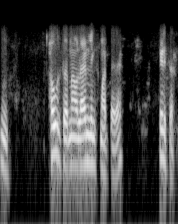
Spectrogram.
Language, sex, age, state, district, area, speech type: Kannada, male, 45-60, Karnataka, Udupi, rural, conversation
